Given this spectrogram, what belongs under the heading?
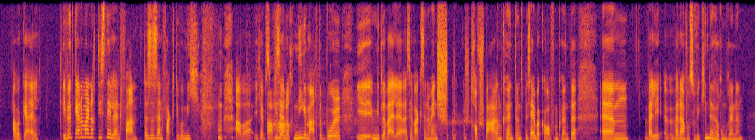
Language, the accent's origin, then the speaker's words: German; Cologne, North Rhine-Westphalia, Germany; als Kölnerin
